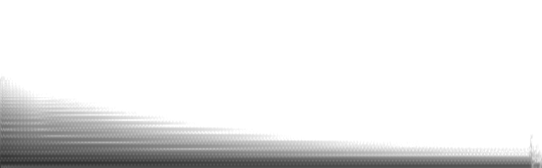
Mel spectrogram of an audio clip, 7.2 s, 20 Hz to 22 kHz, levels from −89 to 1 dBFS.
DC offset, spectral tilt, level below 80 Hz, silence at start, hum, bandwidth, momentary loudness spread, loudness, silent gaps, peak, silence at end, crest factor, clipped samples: under 0.1%; -16.5 dB/octave; -34 dBFS; 0 s; none; 1.6 kHz; 15 LU; -24 LUFS; none; -10 dBFS; 0.05 s; 14 dB; under 0.1%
